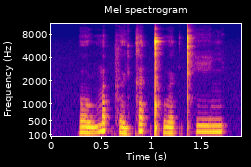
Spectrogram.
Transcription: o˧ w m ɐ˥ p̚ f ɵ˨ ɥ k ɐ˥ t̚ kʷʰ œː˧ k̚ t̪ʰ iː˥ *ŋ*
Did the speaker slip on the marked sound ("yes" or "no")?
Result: no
